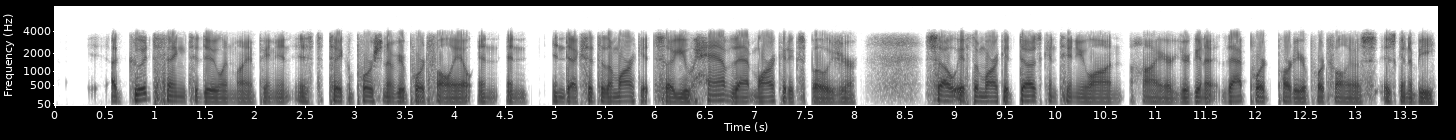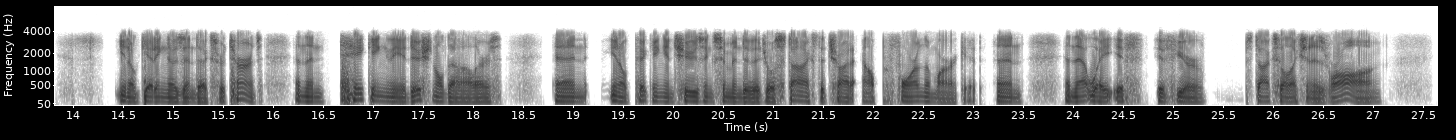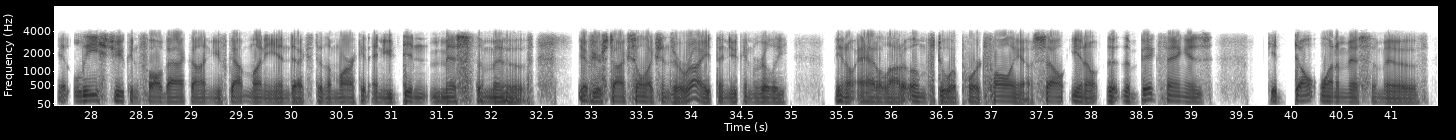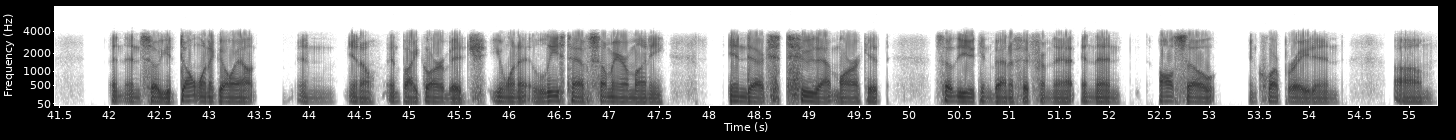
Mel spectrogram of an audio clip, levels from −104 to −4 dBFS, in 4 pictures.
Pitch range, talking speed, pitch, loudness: 85-105 Hz, 200 wpm, 95 Hz, -30 LUFS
